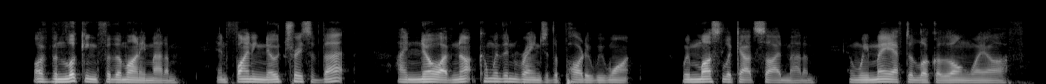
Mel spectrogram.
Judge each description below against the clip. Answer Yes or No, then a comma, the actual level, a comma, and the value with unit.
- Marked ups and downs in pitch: No, average, 3.2 semitones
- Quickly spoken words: Yes, fast, 230 wpm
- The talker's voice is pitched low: Yes, low, 110 Hz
